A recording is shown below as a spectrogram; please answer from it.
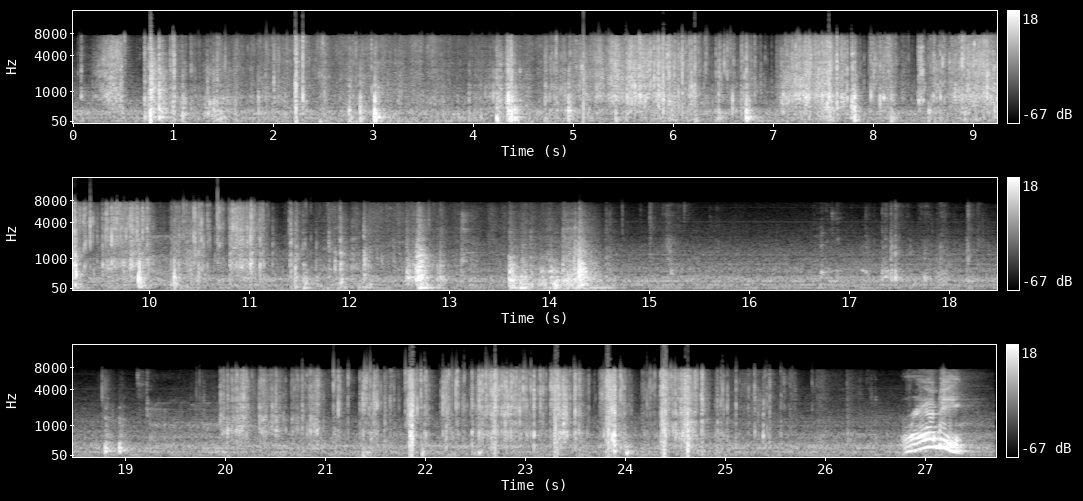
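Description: Foil-wrapped trading card packs crinkling and rustling as they are handled and pulled from a hobby box. There is a quieter stretch in the middle, then dense crinkling again, as a pack wrapper is torn open near the end.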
